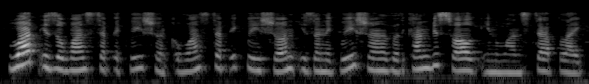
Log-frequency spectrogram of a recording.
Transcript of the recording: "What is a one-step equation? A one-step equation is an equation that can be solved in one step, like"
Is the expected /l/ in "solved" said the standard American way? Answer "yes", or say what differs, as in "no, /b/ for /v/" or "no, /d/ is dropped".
yes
